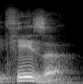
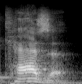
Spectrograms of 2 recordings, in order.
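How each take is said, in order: First: Käse said like kehse; Käse, closed e; everyday Ä as E. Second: Käse with an open A sound; textbook Ä. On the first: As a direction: say Käse with a plain E. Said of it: "we just say Käse as if it were two E's". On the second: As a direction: say Käse with a broad ae. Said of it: "You'd have to say Käse". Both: Shown as a demonstration.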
